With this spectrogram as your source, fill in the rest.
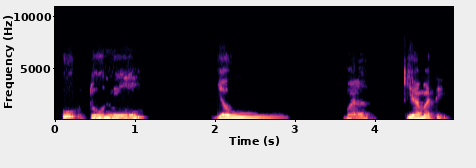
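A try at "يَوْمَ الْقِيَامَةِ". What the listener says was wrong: Agak ketek bunyinya di yauma tuh. Coba yauma, yaumi, yaumu. Uktuni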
